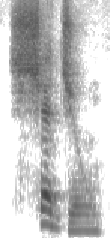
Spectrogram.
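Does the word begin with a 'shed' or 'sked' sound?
shed. The word begins with a 'shed' sound. "the correct British English pronunciation is schedule ... I'm really saying uh, shed"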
